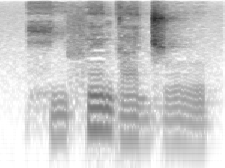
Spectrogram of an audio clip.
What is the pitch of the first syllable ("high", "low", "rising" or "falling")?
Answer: low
